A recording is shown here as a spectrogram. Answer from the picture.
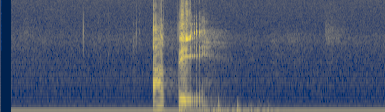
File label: abuela materna, achi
